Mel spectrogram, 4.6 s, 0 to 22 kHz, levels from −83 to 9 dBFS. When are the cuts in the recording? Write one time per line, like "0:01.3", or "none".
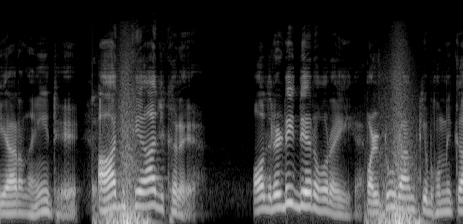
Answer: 0:00.8
0:03.6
